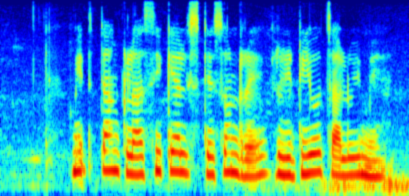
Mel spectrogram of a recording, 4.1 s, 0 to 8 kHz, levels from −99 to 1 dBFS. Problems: none marked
